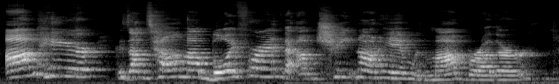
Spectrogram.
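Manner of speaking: hammed-up talk show confession; trailer park guest. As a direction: announce it like a trashy Jerry Springer guest. Parody of Jerry Springer guest.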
